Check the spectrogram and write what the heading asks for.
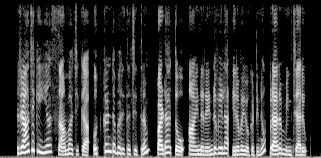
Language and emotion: Telugu, neutral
